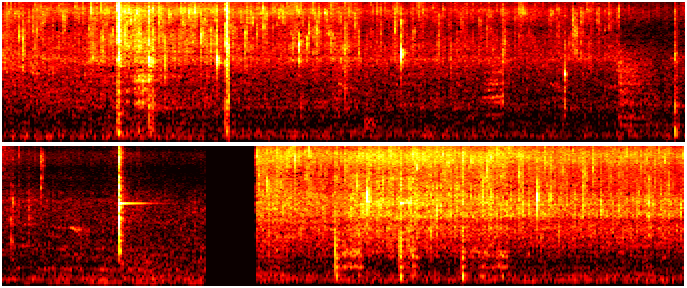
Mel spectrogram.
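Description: Mustard oil sizzling as squares of steamed egg-and-cauliflower mixture shallow-fry in an aluminium kadai, with sharp clicks of a metal spatula against the pan and plate. The sizzle breaks off for an instant about nine seconds in and comes back louder, with fresh pieces in the oil.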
